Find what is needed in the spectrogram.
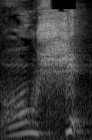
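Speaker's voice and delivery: high, drawn-out "oh" of delight; excited recognition. Retold or imitated. Barista recognizing a local comedian, excitedly.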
